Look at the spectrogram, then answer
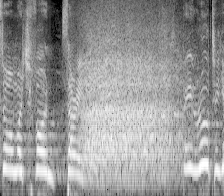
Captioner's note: audience laughing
